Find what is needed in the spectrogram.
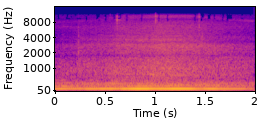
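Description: A steady low hum under a rushing noise that swells to its loudest about a second in and then fades.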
